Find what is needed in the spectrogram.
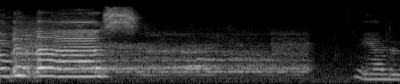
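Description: A young woman singing a held note that breaks off about a second in with a short breathy hiss, then fades away over the next two seconds. After a moment of near silence she starts speaking near the end.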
